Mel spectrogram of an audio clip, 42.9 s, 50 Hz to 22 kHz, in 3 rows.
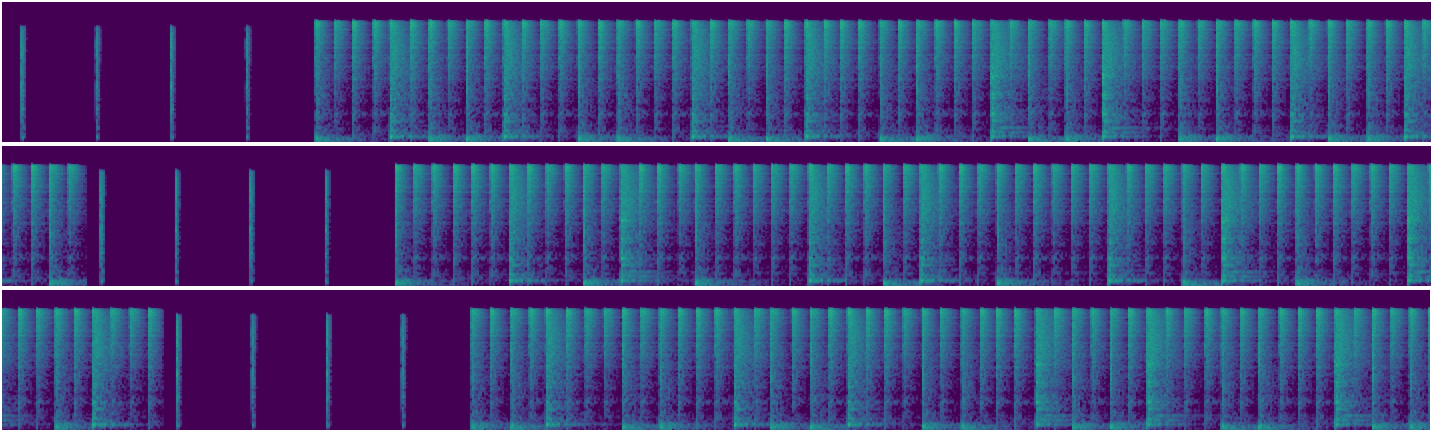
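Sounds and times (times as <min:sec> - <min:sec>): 
drum backbeat: 0:03.1 - 0:15.4, 0:18.2 - 0:30.4, 0:33.3 - 0:42.8.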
